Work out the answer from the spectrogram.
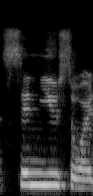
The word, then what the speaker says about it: sinusoid: this section it's called sinusoid so you read it like sin like in the Catholic church we sin you soid so it's kind of a weird word but sinusoid is how you say that and a sinusoid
